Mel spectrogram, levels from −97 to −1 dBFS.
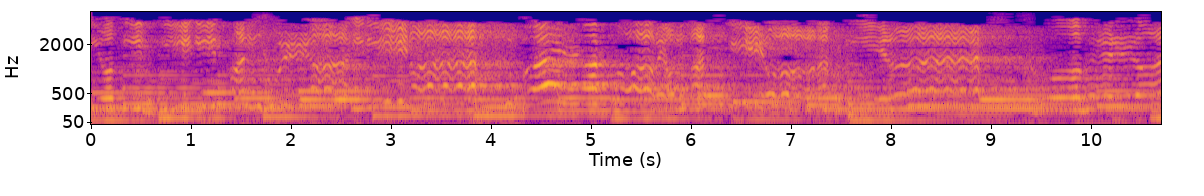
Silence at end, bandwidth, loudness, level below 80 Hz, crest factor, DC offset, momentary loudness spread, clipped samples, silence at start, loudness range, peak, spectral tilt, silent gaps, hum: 0 s; 4 kHz; -25 LUFS; -46 dBFS; 18 dB; under 0.1%; 6 LU; under 0.1%; 0 s; 3 LU; -8 dBFS; -9 dB/octave; none; none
